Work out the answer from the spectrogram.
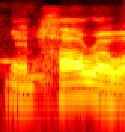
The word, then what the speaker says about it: Manjaro: You better not use Manjaro dust because that's meant to be pronounced Manjaro, I believe.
